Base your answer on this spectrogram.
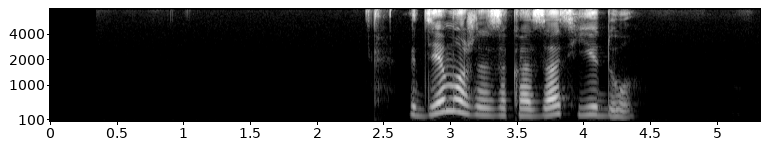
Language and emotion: Russian, neutral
